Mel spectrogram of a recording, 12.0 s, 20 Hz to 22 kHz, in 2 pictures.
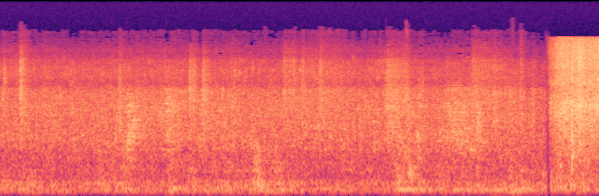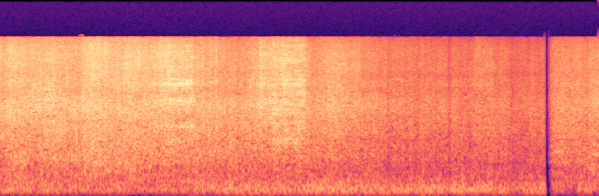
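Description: Sea water rushing and sloshing along a Leopard 45 catamaran's hull, heard muffled from inside the leeward aft cabin. About five and a half seconds in it cuts to louder, brighter wind and breaking waves out on deck, with wind on the microphone.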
